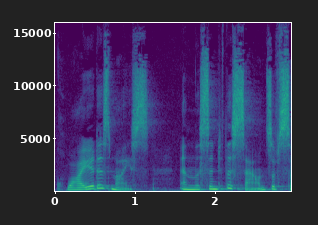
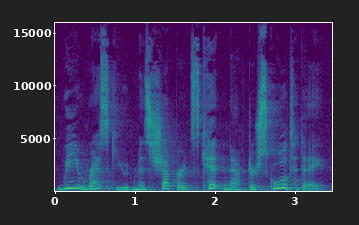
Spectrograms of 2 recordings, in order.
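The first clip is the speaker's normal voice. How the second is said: ordinary delivery, nothing marked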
